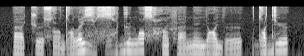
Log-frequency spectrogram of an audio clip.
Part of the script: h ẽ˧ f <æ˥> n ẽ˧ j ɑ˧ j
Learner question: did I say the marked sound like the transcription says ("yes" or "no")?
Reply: no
